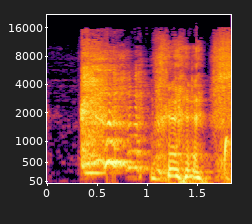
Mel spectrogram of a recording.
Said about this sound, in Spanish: No puedo parar de toser.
